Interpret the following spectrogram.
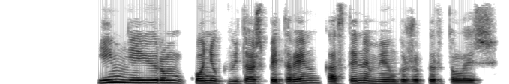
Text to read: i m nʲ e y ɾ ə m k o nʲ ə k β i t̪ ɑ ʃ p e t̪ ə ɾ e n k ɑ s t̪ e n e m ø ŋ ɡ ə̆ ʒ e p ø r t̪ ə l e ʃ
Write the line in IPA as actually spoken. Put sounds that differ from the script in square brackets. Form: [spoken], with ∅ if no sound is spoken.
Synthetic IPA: i m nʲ e y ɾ ə m k o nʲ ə k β [y] t̪ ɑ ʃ p e t̪ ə ɾ e n k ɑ s t̪ e n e m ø ŋ ɡ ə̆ ʒ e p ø r t̪ ə l e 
